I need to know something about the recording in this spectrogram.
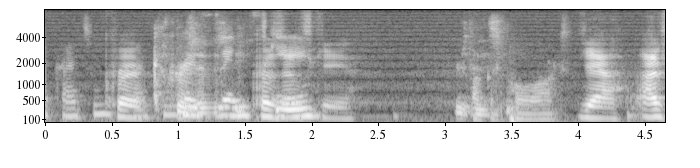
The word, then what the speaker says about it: Krasinski: Is it John Cranston? Cranston? Krasinski.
